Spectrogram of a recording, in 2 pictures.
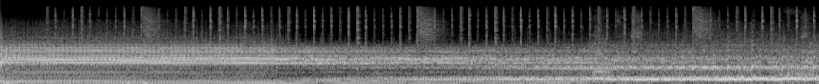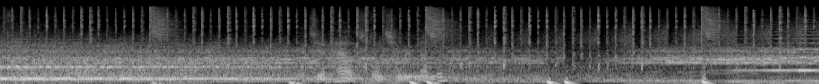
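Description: Drum and bass music: sustained synth chords over a low bass, with fast, dense hi-hat ticks. About three-quarters of the way through the texture thins to a few sharp low hits.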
